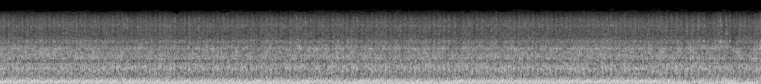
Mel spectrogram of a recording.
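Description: Deep, heavy idle with a slightly uneven, lumpy beat under a steady drone; the engine isn't running cleanly, cause undetermined.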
